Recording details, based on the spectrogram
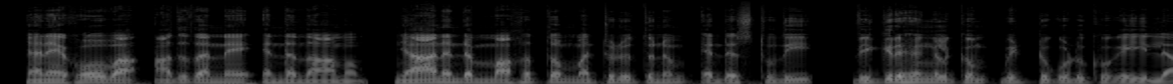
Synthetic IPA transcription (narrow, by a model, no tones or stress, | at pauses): ɲaːnjeho̞ːʋɐɐðɨt̪ɐnːe̞ʔende̞naːmɐmɲaːne̞nde̞mɐɦɐt̪wɐmːɐtːoɾut̪ːɐnume̞nde̞st̪ʰuði | ʋiɡɾɐɦɐŋːɐɭkumʋiʈːuko̞ɽukːuɣɐjilːɐ̰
